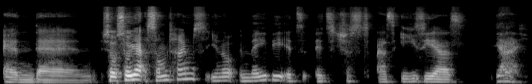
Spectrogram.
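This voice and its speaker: A woman coaching voices over a video call, her voice sitting very low yet swinging widely in pitch. She talks in an animated, hands-on way, full of fillers, restarts and quick demonstrations. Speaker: voice coach guest. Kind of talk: casual interview, teaching.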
